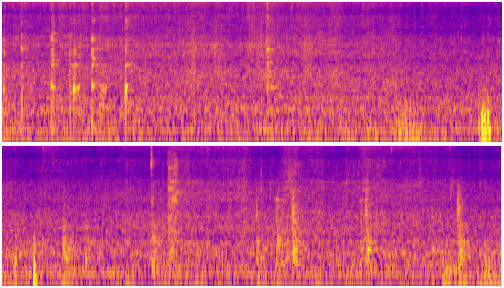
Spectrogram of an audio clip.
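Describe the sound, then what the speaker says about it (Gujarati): Chopped tomatoes frying in hot oil in a pan for a Kathiyawadi green chili and tomato chutney, a steady soft sizzle throughout with occasional louder pops and stirring clatters. "અને થોડી વાર આપણે તેલમાં સડવા દઈશું હવે"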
